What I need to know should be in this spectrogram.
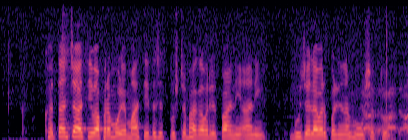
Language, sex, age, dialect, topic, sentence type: Marathi, female, 31-35, Northern Konkan, agriculture, statement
